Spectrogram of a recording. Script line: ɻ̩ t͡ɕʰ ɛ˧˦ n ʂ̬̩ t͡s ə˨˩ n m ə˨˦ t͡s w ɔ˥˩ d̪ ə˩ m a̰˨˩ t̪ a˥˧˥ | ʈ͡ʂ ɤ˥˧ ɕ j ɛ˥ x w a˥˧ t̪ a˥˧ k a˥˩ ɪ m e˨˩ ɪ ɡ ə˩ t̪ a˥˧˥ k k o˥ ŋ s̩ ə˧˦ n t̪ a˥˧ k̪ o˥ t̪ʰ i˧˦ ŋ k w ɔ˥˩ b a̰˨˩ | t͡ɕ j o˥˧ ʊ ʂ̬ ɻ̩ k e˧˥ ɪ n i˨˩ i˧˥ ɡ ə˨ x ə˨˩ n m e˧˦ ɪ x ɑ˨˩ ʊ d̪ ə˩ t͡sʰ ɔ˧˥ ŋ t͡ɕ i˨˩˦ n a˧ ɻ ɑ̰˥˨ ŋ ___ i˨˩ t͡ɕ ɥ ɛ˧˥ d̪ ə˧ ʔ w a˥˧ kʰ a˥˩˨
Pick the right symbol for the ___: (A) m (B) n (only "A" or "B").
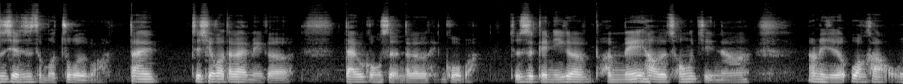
B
